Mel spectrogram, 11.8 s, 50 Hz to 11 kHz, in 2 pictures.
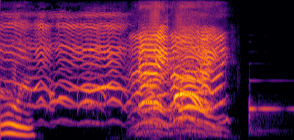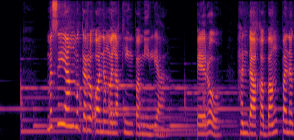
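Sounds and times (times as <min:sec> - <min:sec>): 
child crying: 0:00.0 - 0:04.6
speech: 0:07.4 - 0:11.7.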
